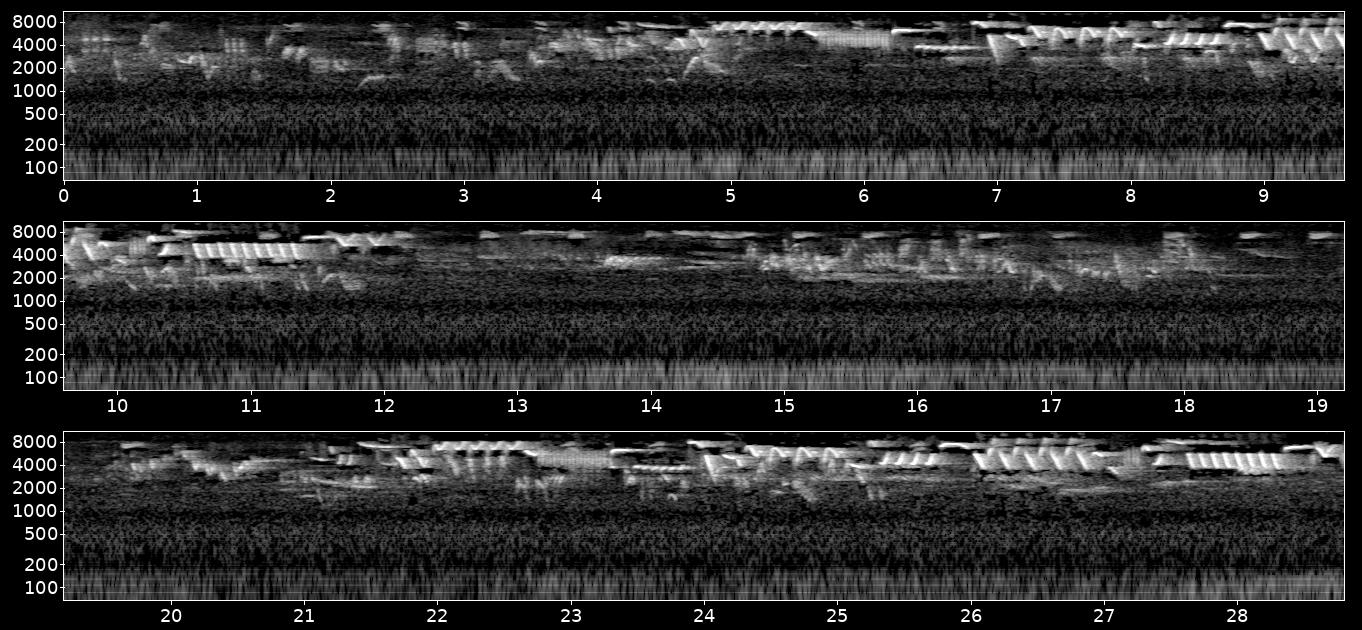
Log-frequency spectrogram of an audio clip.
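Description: Birdsong: high chirps and rapid trills in short phrases, coming in two busy spells with sparser calls between.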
